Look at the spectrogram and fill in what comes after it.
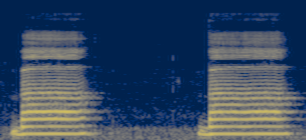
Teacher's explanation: با ہونٹوں کے اندرونی تر والے حصے سے ادا ہوتا ہے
